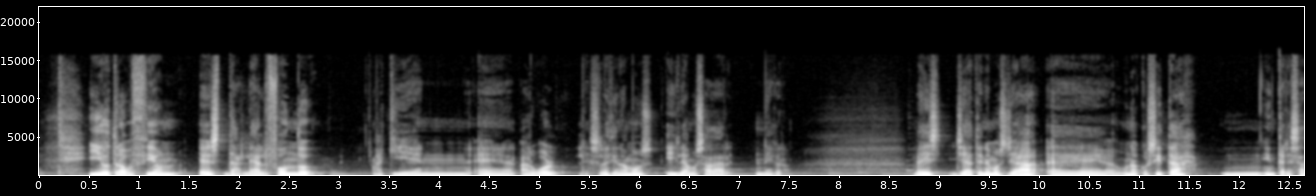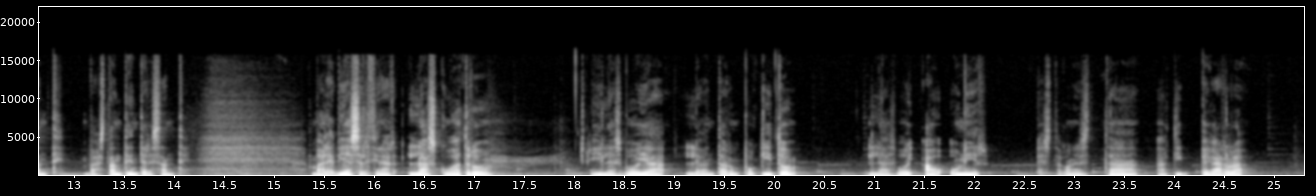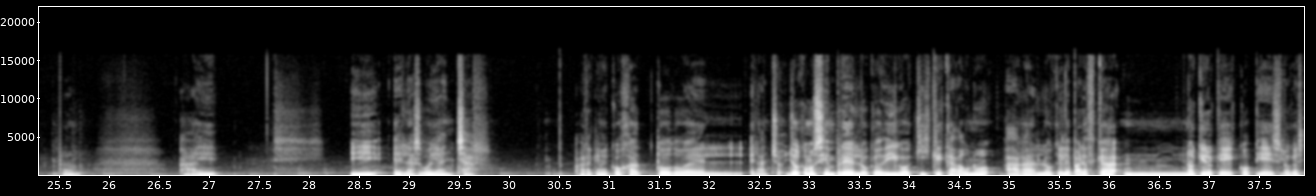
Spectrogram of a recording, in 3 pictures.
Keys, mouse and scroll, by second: 7.4 click, 15.3-18.4 right drag, 18.4-20.7 drag, 20.7 right click, 21.6 click, 22.6 right click, 23.1-24.5 drag, 24.5 right click, 25.5 ctrl+z, 25.9-28.1 drag, 28.1-30.4 shift+right drag, 30.4-37.9 drag.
